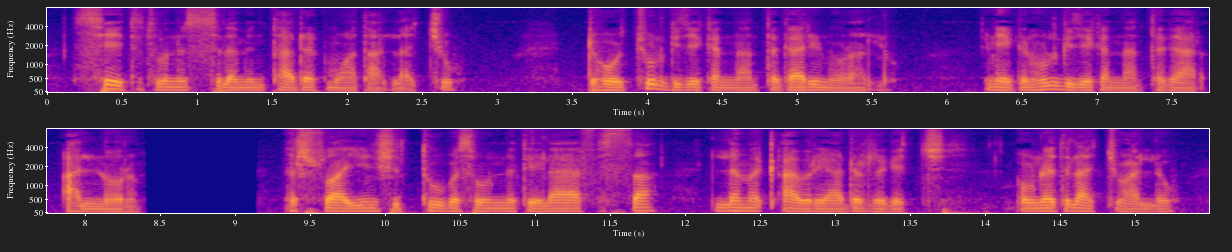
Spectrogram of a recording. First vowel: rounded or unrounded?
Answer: unrounded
